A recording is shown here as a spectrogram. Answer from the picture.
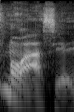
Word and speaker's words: Malacia: It is Malacia, yes. For whatever reason, somebody decided not to tell the Europa League commentators the entire match. Malacia, Malacca.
